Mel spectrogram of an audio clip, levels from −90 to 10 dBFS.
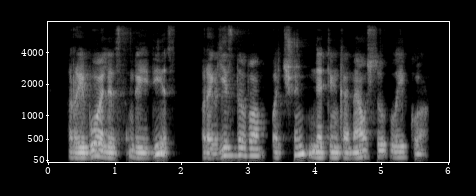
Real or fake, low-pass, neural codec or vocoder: real; 7.2 kHz; none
